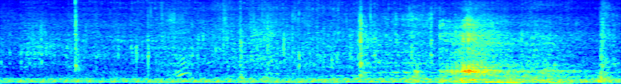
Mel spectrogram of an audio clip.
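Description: A car engine idling steadily close by, with a brief louder swell about four and a half seconds in.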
